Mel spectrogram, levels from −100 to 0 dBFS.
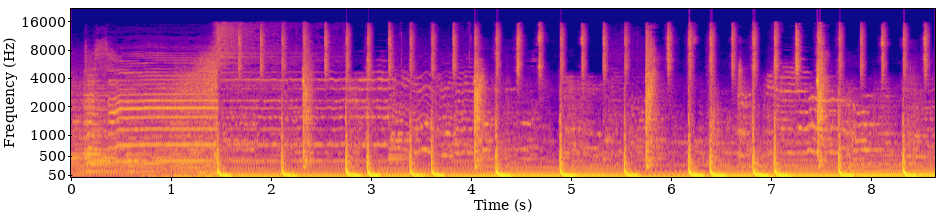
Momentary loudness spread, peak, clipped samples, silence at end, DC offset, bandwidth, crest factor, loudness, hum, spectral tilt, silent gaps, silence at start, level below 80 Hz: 6 LU; 0 dBFS; under 0.1%; 0 s; under 0.1%; 15 kHz; 10 dB; -13 LUFS; none; -5 dB/octave; none; 0 s; -10 dBFS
